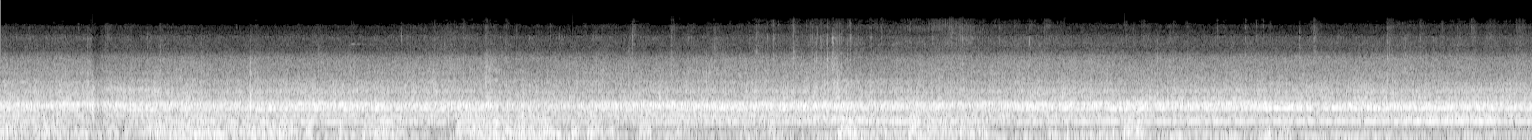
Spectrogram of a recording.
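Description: RadRover fat-tire electric bike riding along with a steady high whine from the moving bike, under wind gusting on the microphone.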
